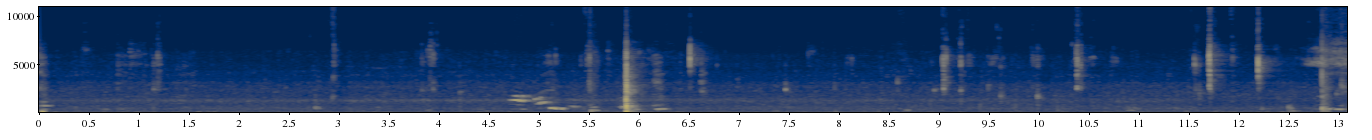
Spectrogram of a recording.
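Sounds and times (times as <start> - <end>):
faint chewing and mouth sounds: 0.4 - 1.8, 2.6 - 4.4, 6.3 - 13.0.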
